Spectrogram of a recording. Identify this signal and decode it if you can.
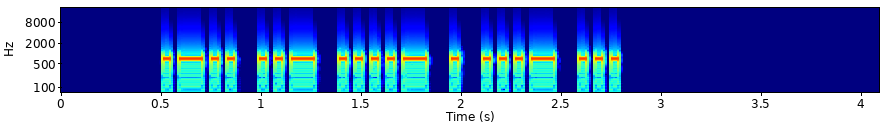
Morse code, heard as a keyed tone, about 30 wpm, 700 Hz. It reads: LU4EVS
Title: DXCC-100 Call Signs - 6 Characters - 30wpm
